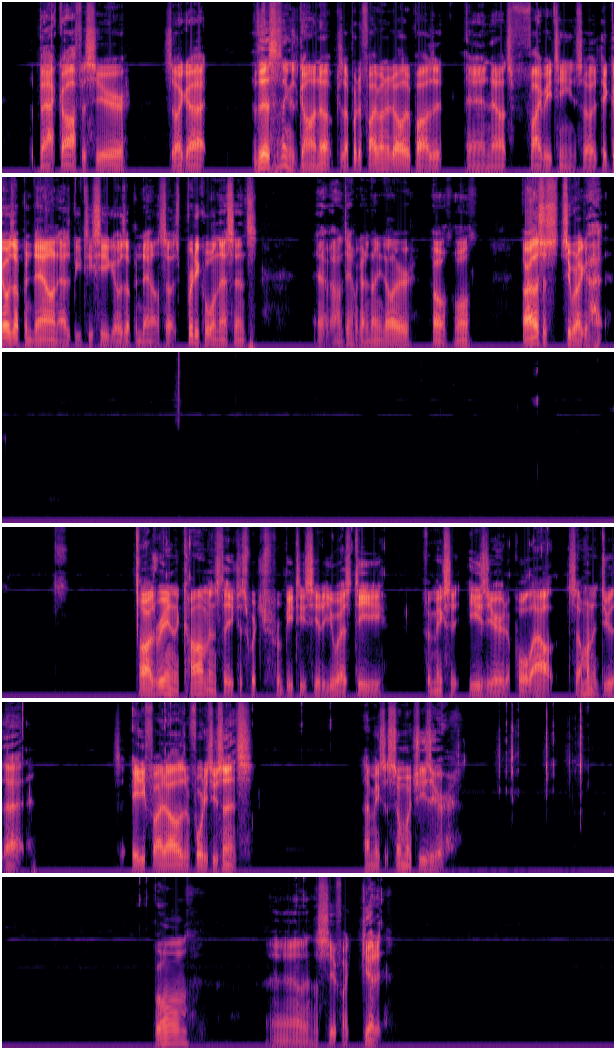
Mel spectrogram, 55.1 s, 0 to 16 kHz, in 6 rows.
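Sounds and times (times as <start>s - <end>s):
faint steady low hum: 0.0s - 55.0s
computer mouse click: 44.1s - 45.6s.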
